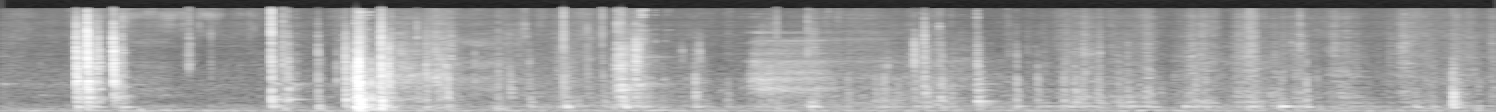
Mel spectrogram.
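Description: A plasma cutter's ground-clamp cable plug being handled and pushed into its quick-connect socket on the machine's front: a string of sharp knocks and clicks, the loudest a little over two seconds in, followed by brief rustling and softer taps.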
